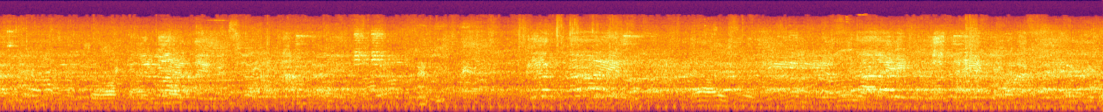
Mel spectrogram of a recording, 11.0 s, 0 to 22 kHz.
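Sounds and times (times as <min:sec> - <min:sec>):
indistinct talking: 0:00.0 - 0:11.0
outdoor street noise: 0:00.0 - 0:11.0.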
